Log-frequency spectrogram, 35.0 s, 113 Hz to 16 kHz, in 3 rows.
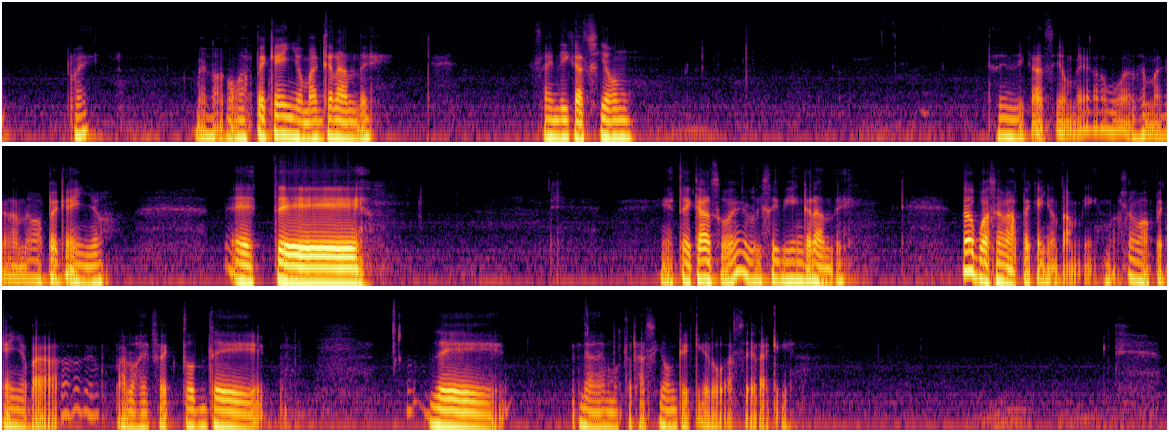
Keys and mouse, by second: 8.5 click, 16.0-19.0 drag, 23.0-26.8 drag, 27.0 click.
